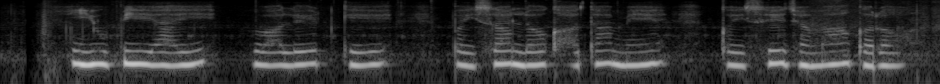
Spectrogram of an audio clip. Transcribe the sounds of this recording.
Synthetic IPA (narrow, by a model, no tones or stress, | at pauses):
juːpiaːi | waːleːʈke | pəɪsaləkʰaːt̪amẽ | kəɪsed͡ʒəmakəɾə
